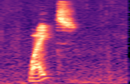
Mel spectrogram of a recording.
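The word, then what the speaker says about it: wight: them sorry i really don't like their name white yeah w-i-g-h-d just the pronunciation like without context is it my accent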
